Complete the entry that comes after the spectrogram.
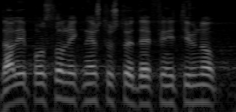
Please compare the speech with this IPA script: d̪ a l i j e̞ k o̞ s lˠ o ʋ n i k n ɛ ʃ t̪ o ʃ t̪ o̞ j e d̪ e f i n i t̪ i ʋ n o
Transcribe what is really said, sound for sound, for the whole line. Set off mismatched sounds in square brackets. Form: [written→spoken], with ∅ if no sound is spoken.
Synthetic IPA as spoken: d̪ a l i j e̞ [k→p] o̞ s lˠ o ʋ n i k n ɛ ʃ t̪ o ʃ t̪ o̞ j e d̪ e f i n i t̪ i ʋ n o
